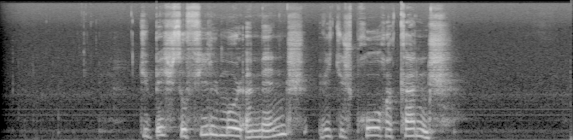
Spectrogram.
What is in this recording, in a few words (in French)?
Alsacien traduction phrase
